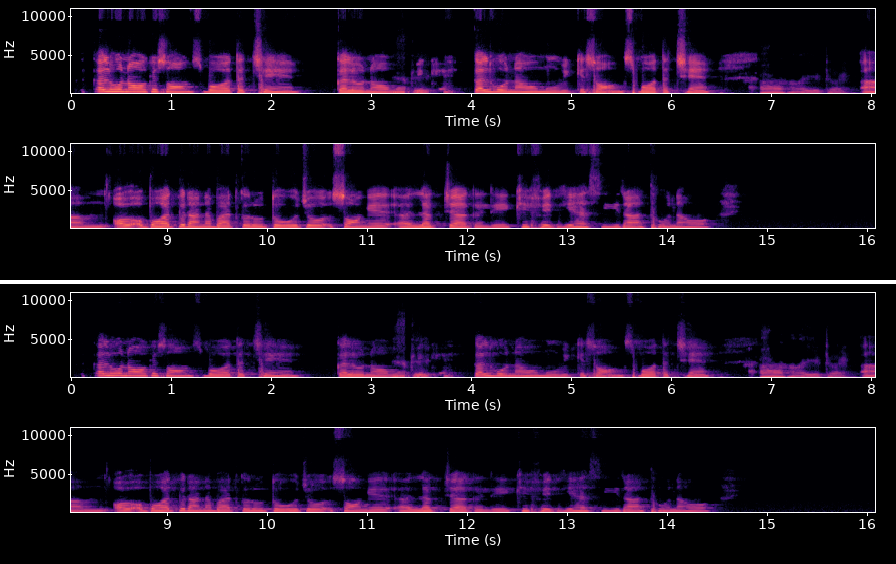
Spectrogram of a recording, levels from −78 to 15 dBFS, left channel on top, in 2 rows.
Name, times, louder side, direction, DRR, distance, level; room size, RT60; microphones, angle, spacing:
voice 1, 0.2-2.3 2.7-6.8 7.9-14.8, left 4 dB, 65° left, 19 dB, 0.5 m, -21 dB
voice 2, 3.2-3.6 6.9-7.8, right 2 dB, 25° right, 13 dB, 0.6 m, -29 dB
18.5 x 13.5 x 2.7 m, 0.44 s
head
